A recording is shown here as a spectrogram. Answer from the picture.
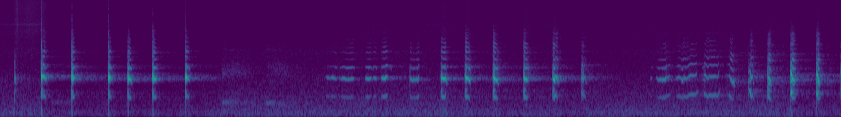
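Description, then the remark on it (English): A turkey hunting call imitates a turkey hen to get a tom interested, giving loud, raspy yelps in quick rhythmic runs of five or six notes with brief pauses between bursts, clear with no talking. “So the next one we have are turkey calls.”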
